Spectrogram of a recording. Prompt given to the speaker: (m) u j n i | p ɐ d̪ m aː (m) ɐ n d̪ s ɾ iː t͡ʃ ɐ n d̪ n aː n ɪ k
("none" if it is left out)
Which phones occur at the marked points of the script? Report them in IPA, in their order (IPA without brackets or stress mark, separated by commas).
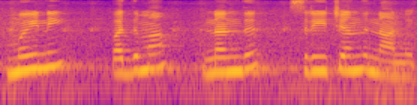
m, n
